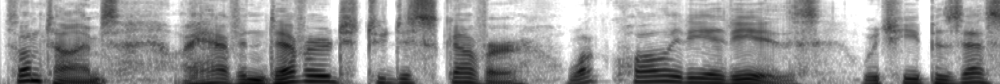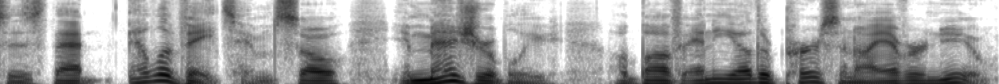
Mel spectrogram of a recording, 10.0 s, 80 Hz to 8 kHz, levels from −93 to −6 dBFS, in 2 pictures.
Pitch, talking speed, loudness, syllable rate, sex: 120 Hz, 150 wpm, -18 LUFS, 5.9 syllables/s, male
